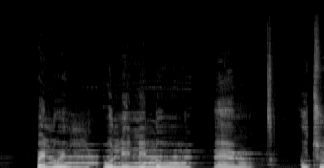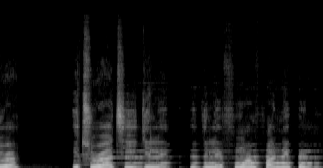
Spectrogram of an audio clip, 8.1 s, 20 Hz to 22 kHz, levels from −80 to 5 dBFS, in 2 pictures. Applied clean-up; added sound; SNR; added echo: neural mask model RNNoise.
